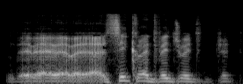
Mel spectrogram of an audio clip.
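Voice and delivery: halting, caught-out repeats; stammering. A narrator's reading. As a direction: stumble over the words, flustered. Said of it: "stammered my uncle".

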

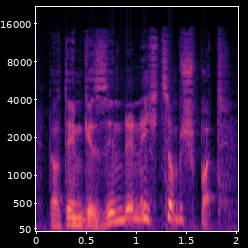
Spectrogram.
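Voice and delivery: high, loud proud refusal; defiant outburst. Acted. Old librarian defying the count while burning his papers. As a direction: fling it out in wounded pride.

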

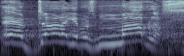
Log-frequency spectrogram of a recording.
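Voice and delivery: high luvvie gush; theatrical Shakespeare. Acted. Shakespeare back from London, theatrical gushing. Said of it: "went a bit theatrical in London".

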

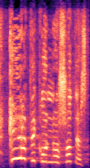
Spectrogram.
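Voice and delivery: very high pleading voice; desperate plea. Acted. Desperate friends beg her to stay, very high plea. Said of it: "Sus amigas ya desesperadas".

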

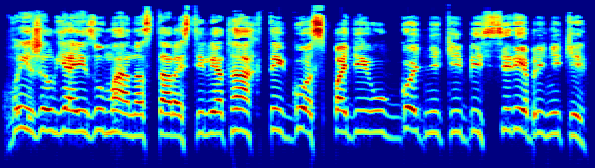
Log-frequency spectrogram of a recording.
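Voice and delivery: put-on high, loud old man scolding himself; an old servant overjoyed and flustered; fussing old servant. A narrator's reading. Old servant Luka fusses.

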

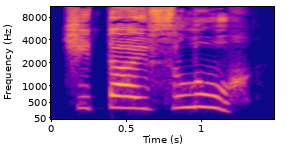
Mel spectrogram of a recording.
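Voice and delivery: put-on high, slow childlike demand; a small girl insisting, drawn out; demanding little girl. A narrator's reading. Mikey demands mom read aloud, high slow child voice. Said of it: "потребовала Майки".

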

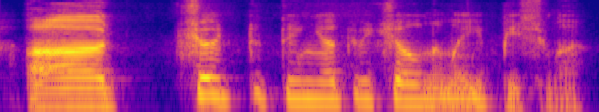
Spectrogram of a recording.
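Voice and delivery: put-on character voice, pitched well up; Hagrid's questioning. A narrator's reading.

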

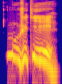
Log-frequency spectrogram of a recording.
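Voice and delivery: bewildered, high and drawn out; Клыкова. A narrator's reading. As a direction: call out in high, slow bewilderment. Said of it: "растерялась Клыкова".

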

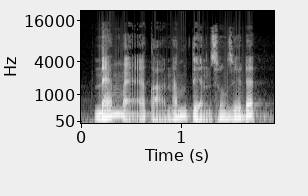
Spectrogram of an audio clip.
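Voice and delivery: ordinary delivery

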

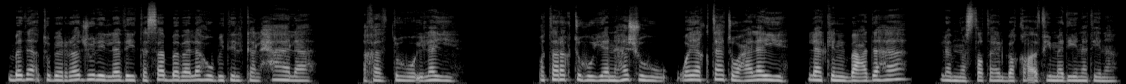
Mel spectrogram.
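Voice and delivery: Yumna's voice. Acted. Yumna confessing her brother's story to Asem, cold and high. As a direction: calmly tell the dark tale, a sinister woman.

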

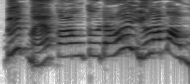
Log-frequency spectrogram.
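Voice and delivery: high wailing voice, sobbing through the words; high, tearful lament of a hungry ghost mother; crying ghost plea. Retold or imitated. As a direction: wail it like a starving weeping ghost. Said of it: "Mà vừa khóc mà vừa nói như vậy".

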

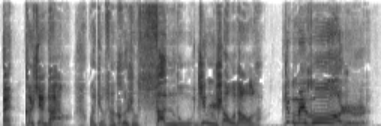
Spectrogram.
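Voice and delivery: high, exclaiming character voice; boastful drinker. Acted. Drinker grumbling that wine no longer works on him, boastful.

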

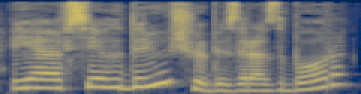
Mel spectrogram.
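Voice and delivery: broad Aussie twang, hammed up; exaggerated Australian accent. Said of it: "продолжает с утрированным австралийским акцентом".

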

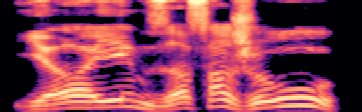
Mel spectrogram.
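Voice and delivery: mild, drawn-out yell; slow, blustering threat; yelling dragon head. A narrator's reading. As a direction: bellow it half-heartedly as a dragon. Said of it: "снова заорала правая голова".

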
